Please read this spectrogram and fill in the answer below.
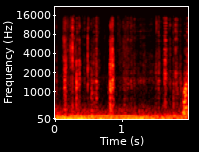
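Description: Flat metal chisel breaking out brick and plaster from a cut wall chase by hand: irregular sharp knocks and scrapes of steel on masonry, over a steady low hum.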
